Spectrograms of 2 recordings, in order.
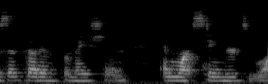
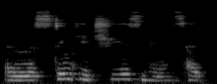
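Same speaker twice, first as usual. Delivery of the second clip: plain reading voice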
